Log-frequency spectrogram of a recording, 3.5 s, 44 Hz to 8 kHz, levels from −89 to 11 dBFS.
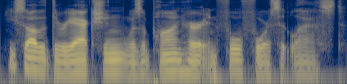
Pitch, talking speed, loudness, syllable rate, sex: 85 Hz, 225 wpm, -21 LUFS, 4.8 syllables/s, male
